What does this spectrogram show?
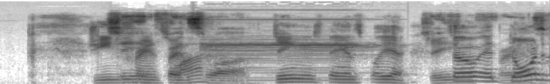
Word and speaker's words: Jean Francois: Chris, help me pronounce this guy's name. Ricky Francois? Jean Francois.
